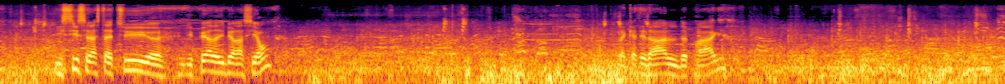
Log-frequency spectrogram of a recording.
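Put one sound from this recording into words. A crowd murmurs outdoors in an open square.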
